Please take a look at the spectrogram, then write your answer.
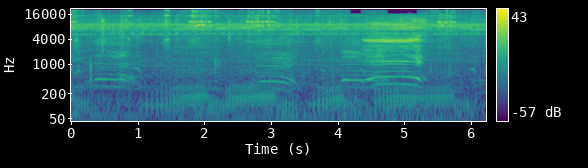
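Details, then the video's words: Tame cows running and jumping downhill in a line, mooing: about four moos with wavering harmonics, the last one loudest and longest, over a continuous low thudding rumble. "the sound of cows mooing"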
